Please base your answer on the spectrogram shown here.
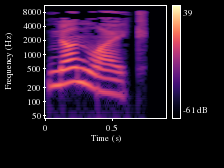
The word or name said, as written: nunlike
